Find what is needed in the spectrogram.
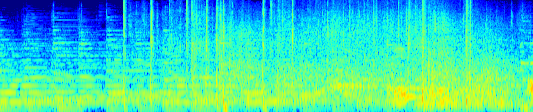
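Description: Background music with steady held notes, joined about a second in by a crowd clapping and cheering that grows louder toward the end.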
